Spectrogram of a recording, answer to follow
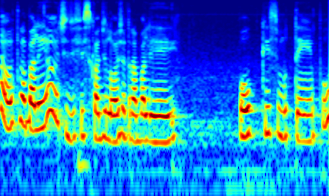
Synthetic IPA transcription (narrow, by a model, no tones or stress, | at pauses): t̪ɐ̃w̃ewt̪ɾabaʎejɐ̃nt͡ʃɪzd͡ʒɪfiskawd͡ʒɪlɔʒɐet̪ɾabaʎej | powkisimʊt̪ẽpʊ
